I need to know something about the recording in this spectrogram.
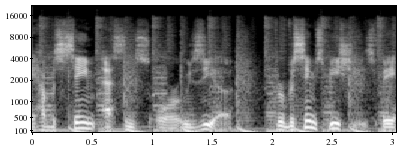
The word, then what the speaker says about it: ousia: I'll actually pronounce it Greek style to differentiate ousia.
